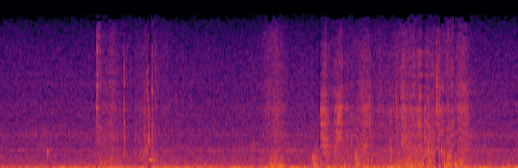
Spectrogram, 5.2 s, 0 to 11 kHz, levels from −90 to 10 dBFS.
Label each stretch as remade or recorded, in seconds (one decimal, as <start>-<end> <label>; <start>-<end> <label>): 0.0-5.2 recorded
